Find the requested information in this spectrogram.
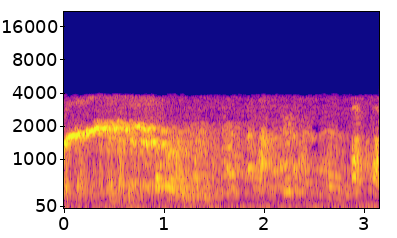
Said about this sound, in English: Oh, that's that Great Dane that belongs to the people next door. Great Dane? Sounded like a horse to me.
